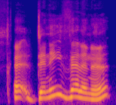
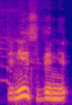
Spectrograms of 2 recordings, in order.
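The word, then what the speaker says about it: Villeneuve: Deni Veliner. I am sure that's how you pronounce it.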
